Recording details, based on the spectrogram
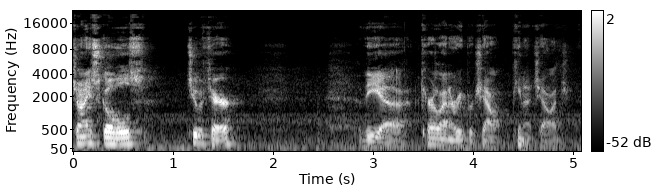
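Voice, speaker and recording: A man at a fairly quick pace with lively intonation, long, frequent pauses and audible room echo. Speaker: gaming youtuber doing food challenge. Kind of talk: casual vlog talk to camera. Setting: at home with friends and family. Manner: halting, bumbling.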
